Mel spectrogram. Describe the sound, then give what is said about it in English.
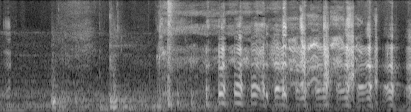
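A few sharp knocks against a table, then a phone clattering and rattling as it falls off the knocked table a second time, followed by a busy stretch of scraping and mechanical rattle. “And I wound up knocking the table and it fell a second time.”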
